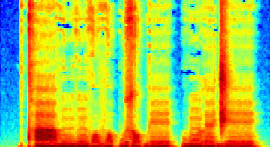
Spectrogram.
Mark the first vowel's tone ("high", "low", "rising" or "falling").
falling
